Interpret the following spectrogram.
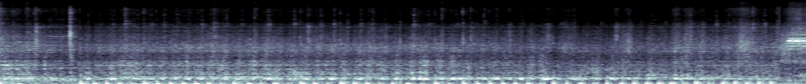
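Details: Royal Enfield motorcycle single after repair of a tik-tik ticking noise: big single fires up and thumps evenly through the revs, no ticking from the top end; sounds healthy.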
